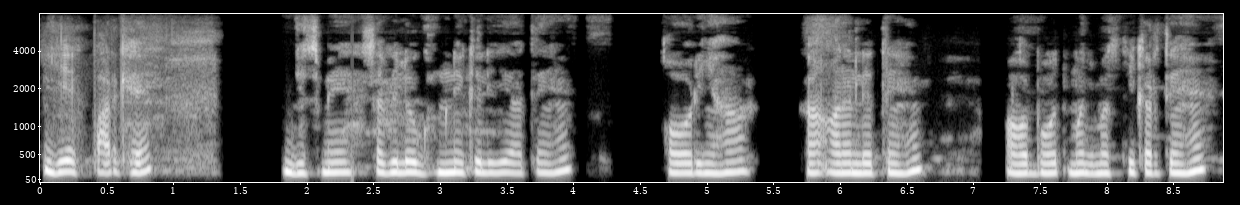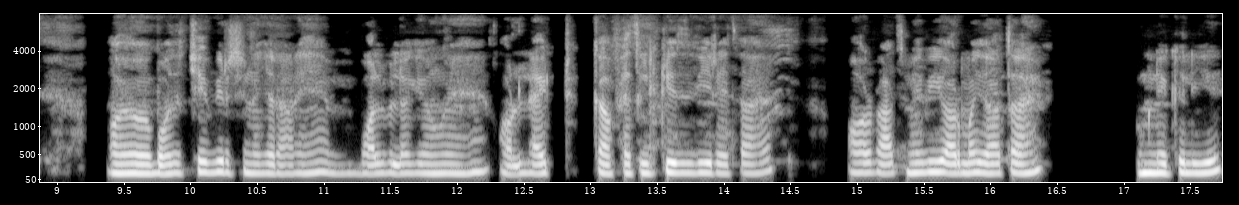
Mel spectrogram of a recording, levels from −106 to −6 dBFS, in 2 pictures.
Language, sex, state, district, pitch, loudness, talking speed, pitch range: Hindi, male, Bihar, Samastipur, 175 Hz, -17 LUFS, 180 wpm, 170-185 Hz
